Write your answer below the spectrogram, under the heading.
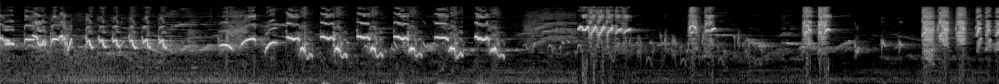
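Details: Oriental magpie-robin singing in the ngeplong style, a vigorous song used to lure birds: a run of rising whistled notes repeated about once a second, then varied chirps, a quick trill and sharp buzzy bursts.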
